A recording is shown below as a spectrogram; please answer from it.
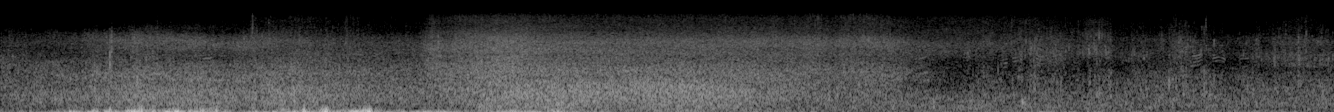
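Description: Small waves breaking and washing up a sandy beach, the surf swelling about four seconds in and then fading. Wind buffets the microphone in the first few seconds.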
